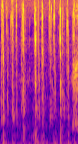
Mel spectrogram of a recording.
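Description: Quick, irregular clicks of fingers typing on a computer keyboard, close and faint, in a single short burst with no voices.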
